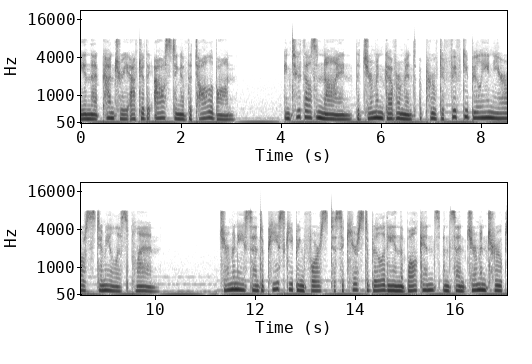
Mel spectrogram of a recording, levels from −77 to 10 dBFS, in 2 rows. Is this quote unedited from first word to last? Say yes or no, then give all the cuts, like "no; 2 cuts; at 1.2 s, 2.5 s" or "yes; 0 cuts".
no; 2 cuts; at 4.0 s, 11.2 s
